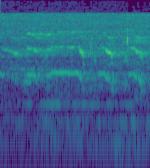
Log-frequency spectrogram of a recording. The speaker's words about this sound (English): Ooh, I hear some seagulls. You hear the seagulls, yeah. Where are they coming from? Well, we're just on the edge of the English Channel and the Atlantic.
